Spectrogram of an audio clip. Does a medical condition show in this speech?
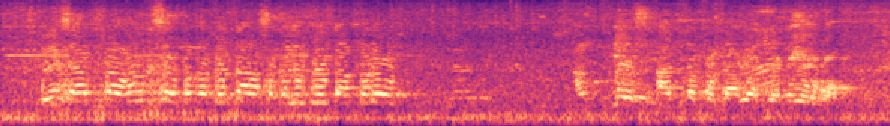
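No.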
